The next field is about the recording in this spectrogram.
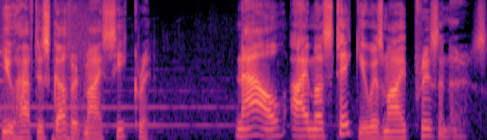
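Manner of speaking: very low, make-believe robot voice. Playing along with kids who ask if he is a robot: pretend robot voice. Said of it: "He's playing along with the kids".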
